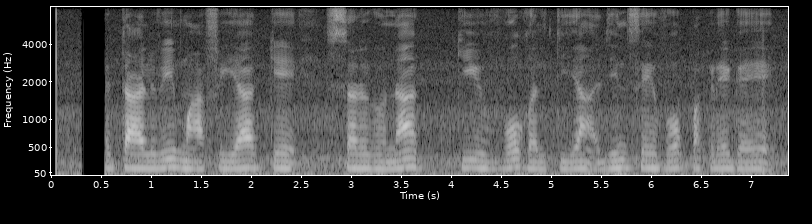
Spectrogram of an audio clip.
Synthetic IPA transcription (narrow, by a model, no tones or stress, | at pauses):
ɪt̪aːlʋimaːfijake | sɐɾɡʊna | kiʋoɣɐlt̪ijãd͡ʒɪnseʋopɐkɽeɡɐeː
